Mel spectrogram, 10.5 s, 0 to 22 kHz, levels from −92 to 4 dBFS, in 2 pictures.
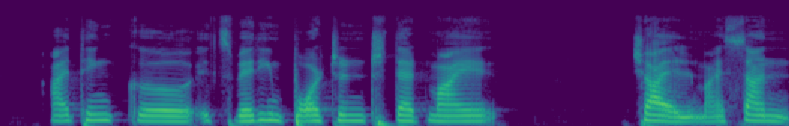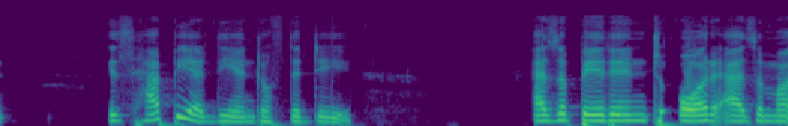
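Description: A gain change was most likely applied without a ramp, switching the digital level from one sample to the next, and in this speech recording it shows up as a sudden gain jump between 7.48 and 7.6 s. The level steps up by about 7 dB at once, and the voice and the background noise rise together, so the floor audibly lifts along with the speech instead of the talker simply growing louder.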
